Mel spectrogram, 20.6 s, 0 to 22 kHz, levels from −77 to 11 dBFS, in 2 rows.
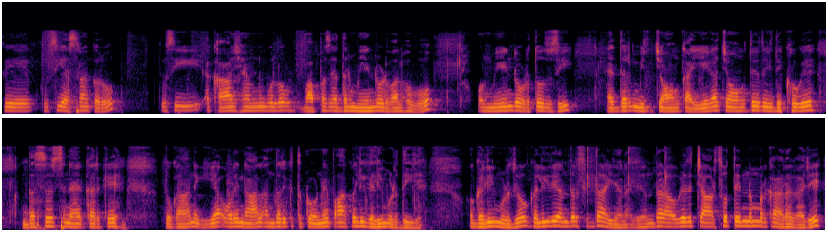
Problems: none marked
